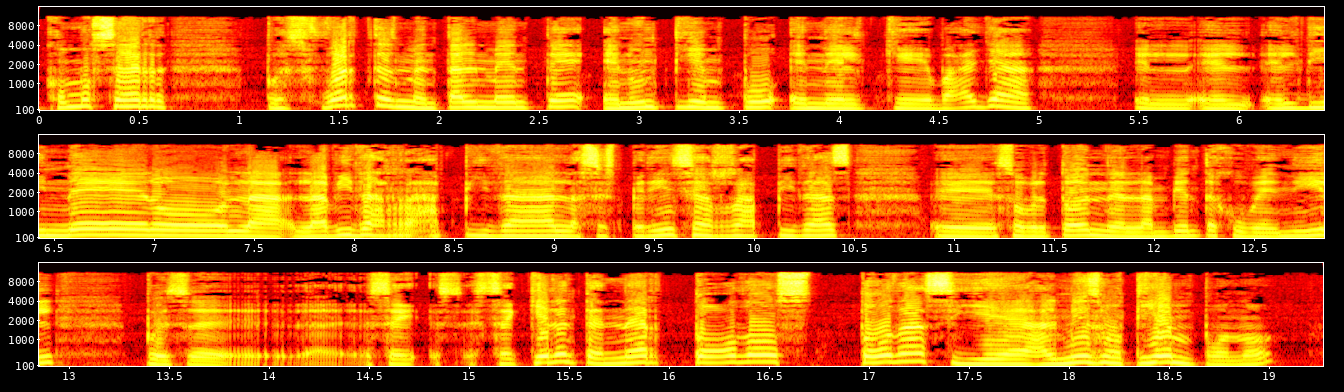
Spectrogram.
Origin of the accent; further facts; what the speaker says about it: Mexico; nosotros como mexicanos a lo mejor luego a veces somos muy pesaditos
